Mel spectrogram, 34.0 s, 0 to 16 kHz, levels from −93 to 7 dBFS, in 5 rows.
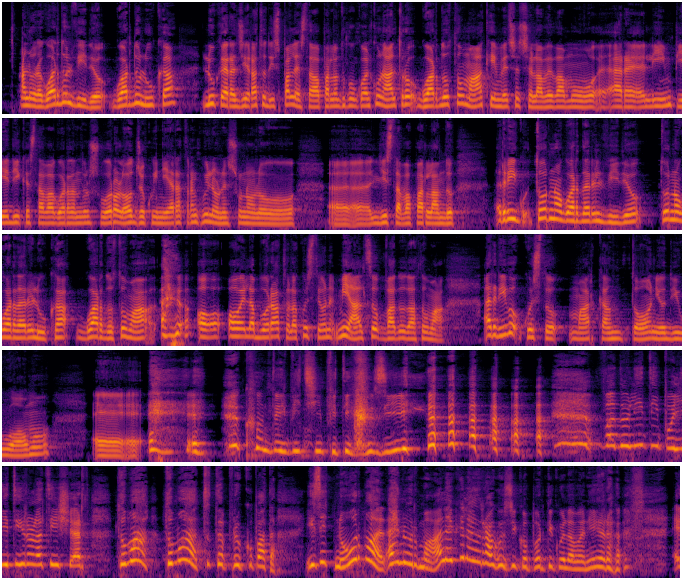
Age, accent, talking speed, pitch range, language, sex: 30-49, native, 175 wpm, 170-255 Hz, Italian, female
